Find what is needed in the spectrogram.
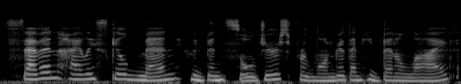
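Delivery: usual speaking voice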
